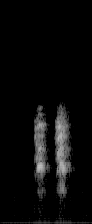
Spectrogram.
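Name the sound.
dog barking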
